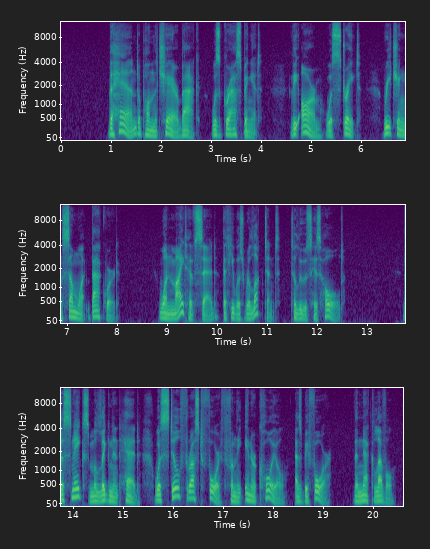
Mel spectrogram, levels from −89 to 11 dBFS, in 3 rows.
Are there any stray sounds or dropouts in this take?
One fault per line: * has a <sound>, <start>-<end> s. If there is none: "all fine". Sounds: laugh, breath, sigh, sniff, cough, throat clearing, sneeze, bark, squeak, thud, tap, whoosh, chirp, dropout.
all fine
